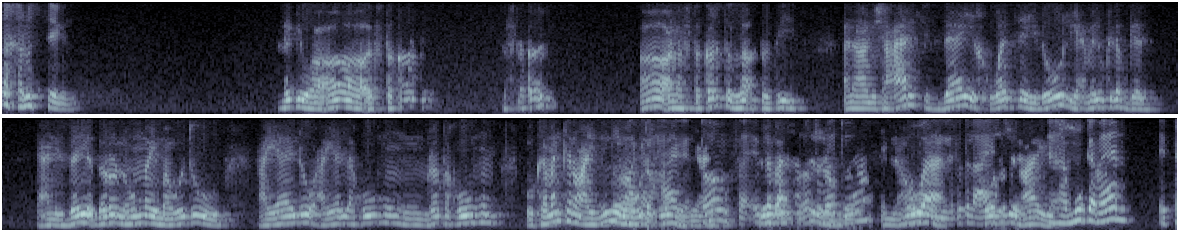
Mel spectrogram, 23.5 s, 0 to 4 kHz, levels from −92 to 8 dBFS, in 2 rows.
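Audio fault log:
18.26–18.36, 18.52–18.97, 19.27–19.38, 19.57–19.85, 20.11–20.68, 21.21–21.27, 21.52–21.97 s: speech suppressed in double talk. The speech repeatedly ducks by about 10 dB, deepest near 19.3 s at about 20 dB and slightest near 21.2 s, over the already 4 kHz-limited call sound. The likely cause is an echo canceller failing to separate this side's talk from overlapping far-end echo and attenuating both.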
